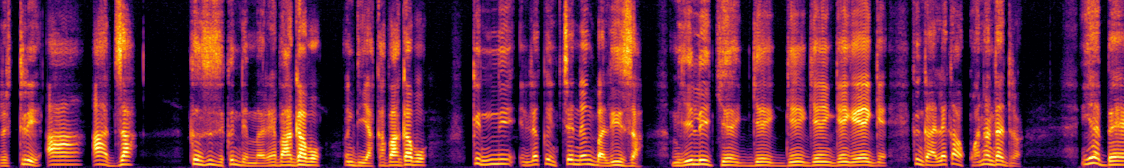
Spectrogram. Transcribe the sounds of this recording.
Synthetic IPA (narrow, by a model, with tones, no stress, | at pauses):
ɾi˨tɾe˨aː˦˨d͡za˦ | ki˦n̩˨zi˦zi˨ki˦n̩˦de˨me˨ɾe˨˧˦ba˨ɡa˦bo˧˦ | n̩˦di˨ja˨ka˨ba˧ɡa˦bo˧ | ki˦ni˦˨n̩˨le˦ki˦n̩˨t͡ʃe˦ne˦ɡ͡ba˨li˦za˨ | mi˨je˦le˦ɡe˧ɡe˧ɡe˧ɡe˧˨ɡe˧˨ɡe˨e˦ɡe˨ | ki˦ɡa˨le˦ka˦˨kʷa˨na˦n̩˦da˦dɾa˨˦ | e˦be˨˧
